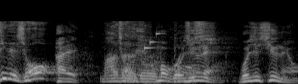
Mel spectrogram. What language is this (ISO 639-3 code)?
jpn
